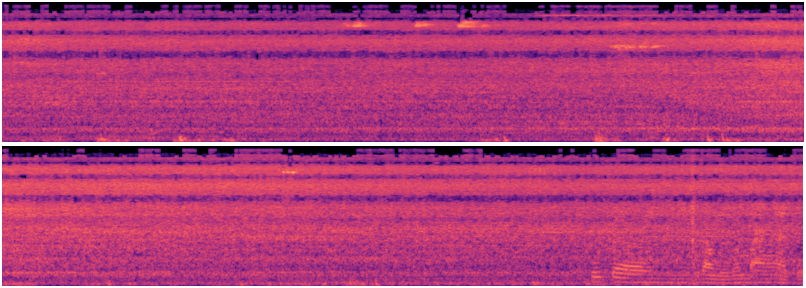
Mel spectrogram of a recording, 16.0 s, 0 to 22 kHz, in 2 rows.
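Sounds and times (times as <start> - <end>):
robot vacuum whirring: 3.3 - 11.6.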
